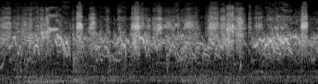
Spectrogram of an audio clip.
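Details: Budgie colony in an aviary chirping and singing, bursts of loud raspy squawks and bright high chirps rising and falling in waves over a short stretch of constant chatter.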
